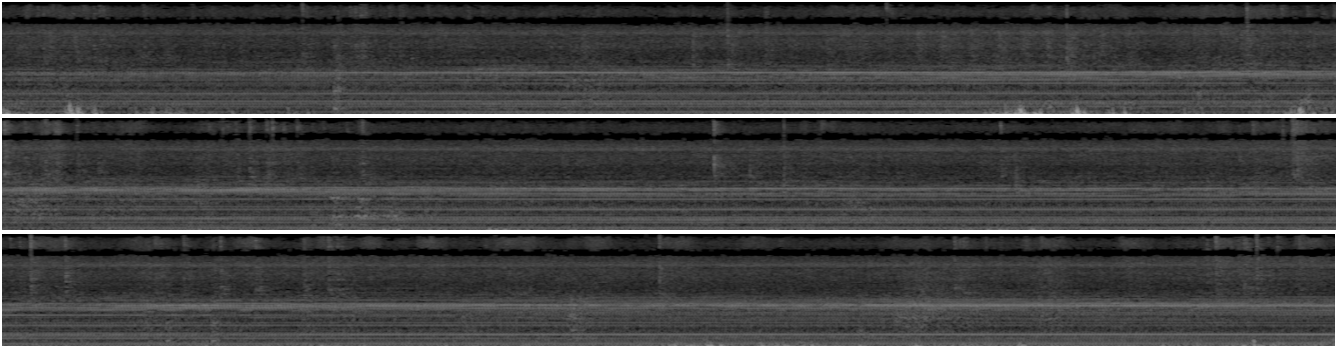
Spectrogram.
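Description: A steady hum made of several held tones, with a few dull low knocks about eight seconds in, again at ten seconds, and a cluster near the end.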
